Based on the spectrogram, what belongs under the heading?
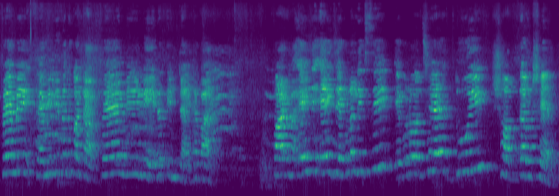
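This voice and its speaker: A woman's voice: high voice, fairly quick, bright, forceful tone. A woman teaching a classroom lesson, asking questions and repeating answers for pupils to echo. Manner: repetitive, drills pupils with questions. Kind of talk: classroom lesson with call-and-response. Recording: echoey classroom from far off, noisy.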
